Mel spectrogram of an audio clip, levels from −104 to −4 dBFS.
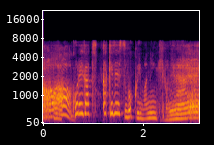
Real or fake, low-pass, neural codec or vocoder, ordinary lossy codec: fake; 7.2 kHz; codec, 16 kHz, 4.8 kbps, FACodec; none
